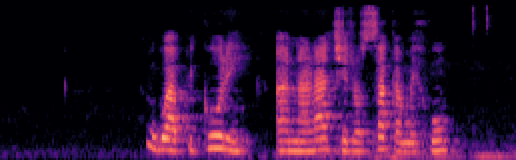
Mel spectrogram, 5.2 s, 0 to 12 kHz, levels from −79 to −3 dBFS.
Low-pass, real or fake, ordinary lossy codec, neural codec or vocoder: 9.9 kHz; real; AAC, 32 kbps; none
